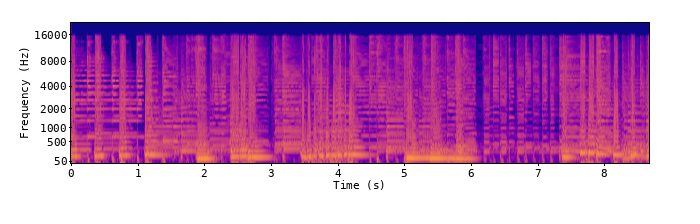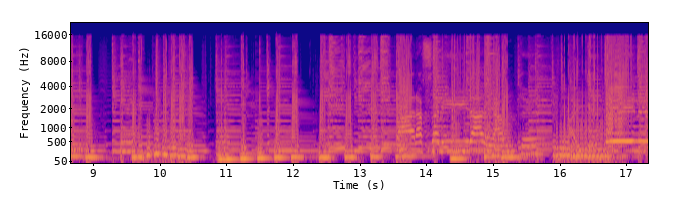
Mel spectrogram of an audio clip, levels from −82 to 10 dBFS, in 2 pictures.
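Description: Integer overflow runs through the whole clip: the gain pushes peaks about 3 dB past the integer limit, and under half a percent of samples wrap to the opposite sign instead of being limited. Each wrapped peak becomes a sharp crack, unlike clipping's flattened, rounded distortion.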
